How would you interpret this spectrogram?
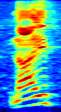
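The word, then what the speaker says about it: knife: यहां B silent है नाइफ पढ़ते हैं यानी के साइलेंट है वक पढ़ते हैं यानी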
